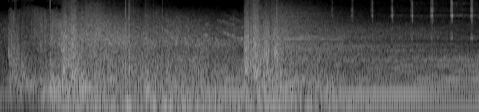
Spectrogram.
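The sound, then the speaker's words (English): Heavy cannon and tank fire explosions from black-and-white film footage boom out, two big blasts with thick rumbling between them, loud, before the roar fades under a steady, faint high ticking. “Black and white film showing thunderous cannon and tank fire explosions.”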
